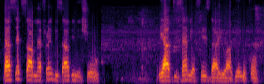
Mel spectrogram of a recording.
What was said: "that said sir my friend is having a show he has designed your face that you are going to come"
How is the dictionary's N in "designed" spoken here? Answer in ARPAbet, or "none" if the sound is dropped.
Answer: N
